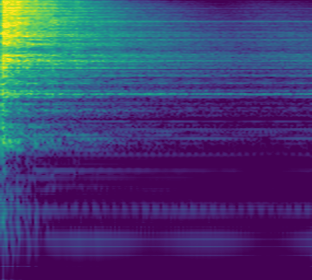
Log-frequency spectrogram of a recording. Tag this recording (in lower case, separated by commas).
musical instrument, music, cymbal, hi-hat, percussion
